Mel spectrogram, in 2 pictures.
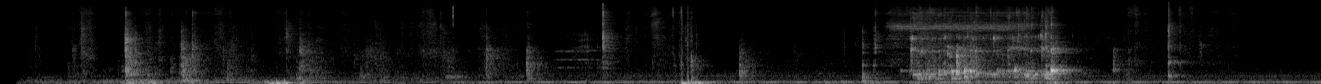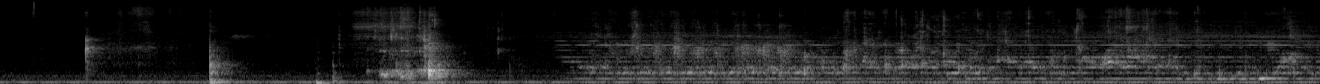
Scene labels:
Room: bathroom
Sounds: footsteps, door, light switch, running water

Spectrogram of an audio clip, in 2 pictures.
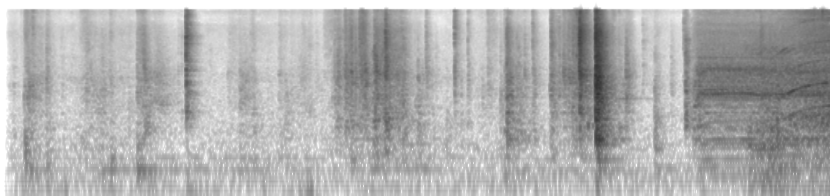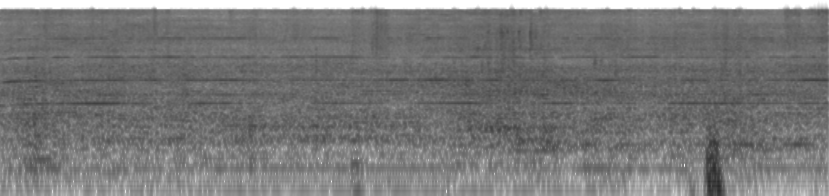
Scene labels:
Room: living room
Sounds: footsteps, light switch, vacuum cleaner

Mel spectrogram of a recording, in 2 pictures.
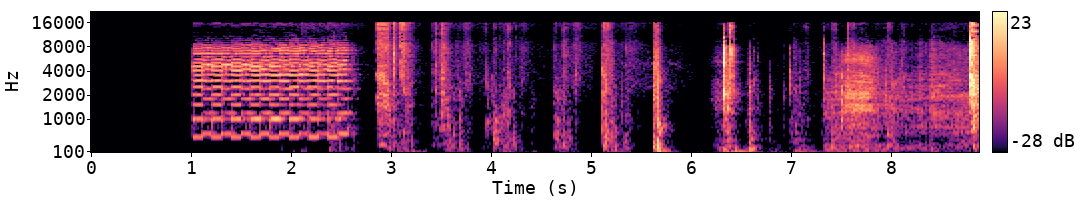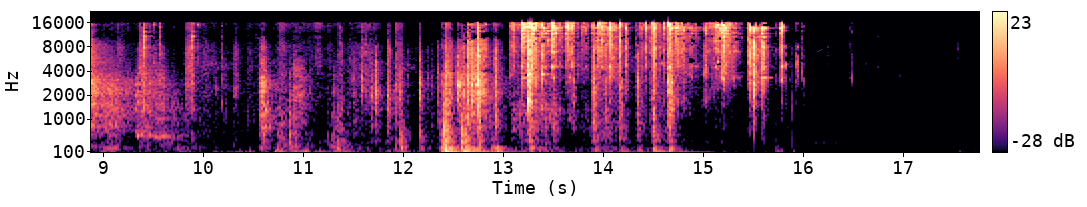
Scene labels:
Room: hallway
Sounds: bell ringing, footsteps, door, keys

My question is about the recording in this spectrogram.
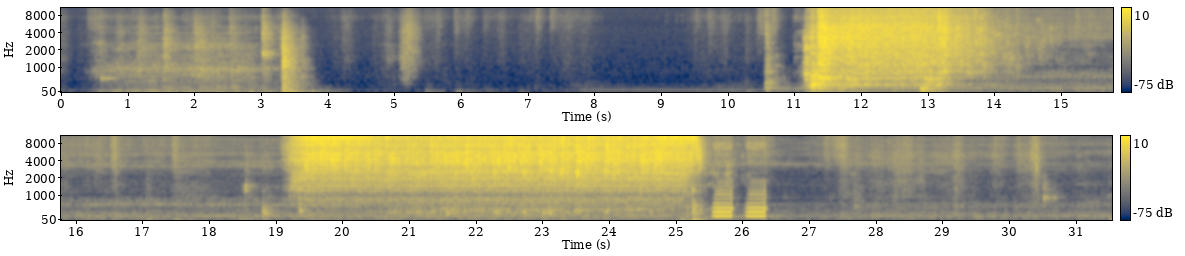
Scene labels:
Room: bathroom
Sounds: door, toilet flushing, running water, phone ringing

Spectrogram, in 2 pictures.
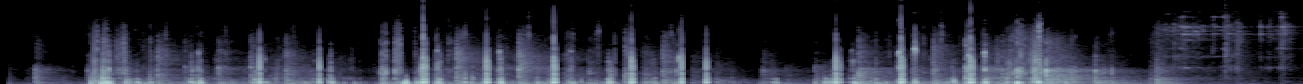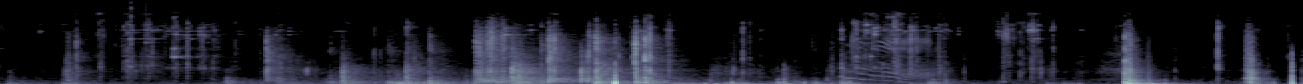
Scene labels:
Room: living room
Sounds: footsteps, keys, door (more than once)

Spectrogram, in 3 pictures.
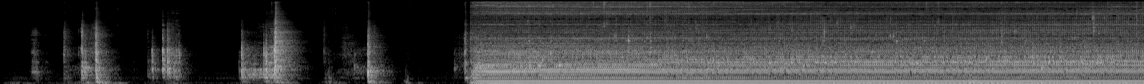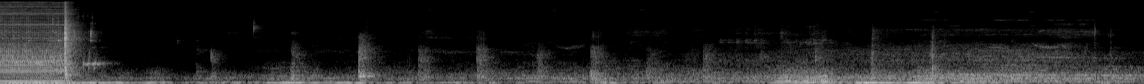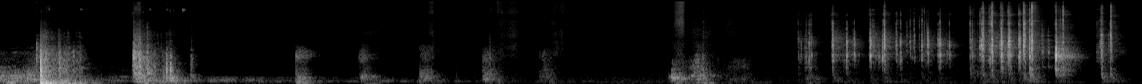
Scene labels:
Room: kitchen, living room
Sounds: coffee machine, footsteps, window, keyboard typing

